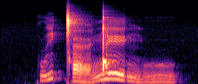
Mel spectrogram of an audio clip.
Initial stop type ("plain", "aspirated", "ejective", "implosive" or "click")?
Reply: plain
